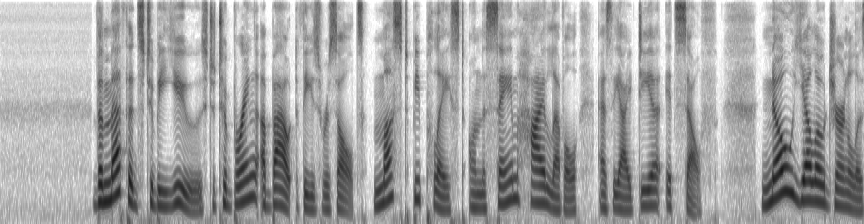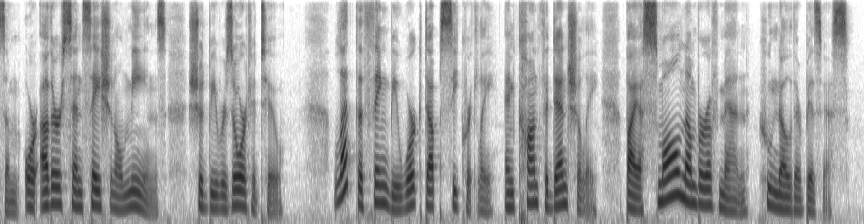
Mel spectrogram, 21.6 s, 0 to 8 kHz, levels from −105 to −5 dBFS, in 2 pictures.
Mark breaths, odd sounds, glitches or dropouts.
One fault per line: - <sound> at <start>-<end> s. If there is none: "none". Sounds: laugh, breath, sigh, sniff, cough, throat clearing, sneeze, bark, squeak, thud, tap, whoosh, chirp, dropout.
none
